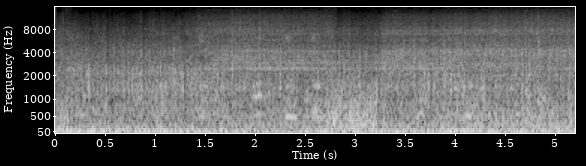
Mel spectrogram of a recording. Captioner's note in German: bellende Hunde links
